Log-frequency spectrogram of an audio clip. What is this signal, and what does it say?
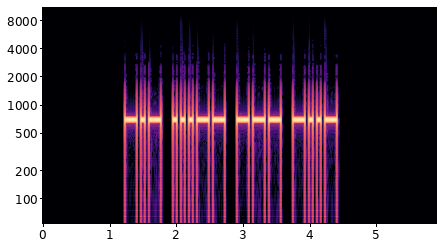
Morse code, heard as a keyed tone, about 19 wpm, 700 Hz. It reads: K3OX
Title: Easy Call Signs Repeated 2x - 20wpm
